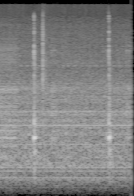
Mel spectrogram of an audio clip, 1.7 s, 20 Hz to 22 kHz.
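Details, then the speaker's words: Imation LS-120 SuperDisk drive with SuperDisk inserted: lone sharp ticks roughly a second apart over a faint motor hum as the head constantly recalibrates and never reads the disk. "It's not reading at all. It's not reading. Yeah, it's just constantly recalibrating."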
